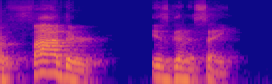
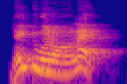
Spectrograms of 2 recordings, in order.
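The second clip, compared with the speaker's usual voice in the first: ordinary talk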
